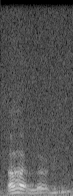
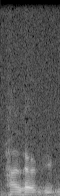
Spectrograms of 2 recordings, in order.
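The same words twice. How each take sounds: First: Higher, rising, tender repeat; heartfelt declaration. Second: Said in the usual way. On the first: Retold or imitated. Son telling his mama he loves her, heartfelt. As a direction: say it higher, reaching out to her with love.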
